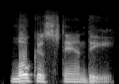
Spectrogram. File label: "locus standi", American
